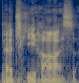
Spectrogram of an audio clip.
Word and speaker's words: Petschke-Haas: seen your last name yet, but I think it's PECHKIHOSS. No. no. That's exactly how it sounds. No, it's PETSCHKE-HAAS. HAAS.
